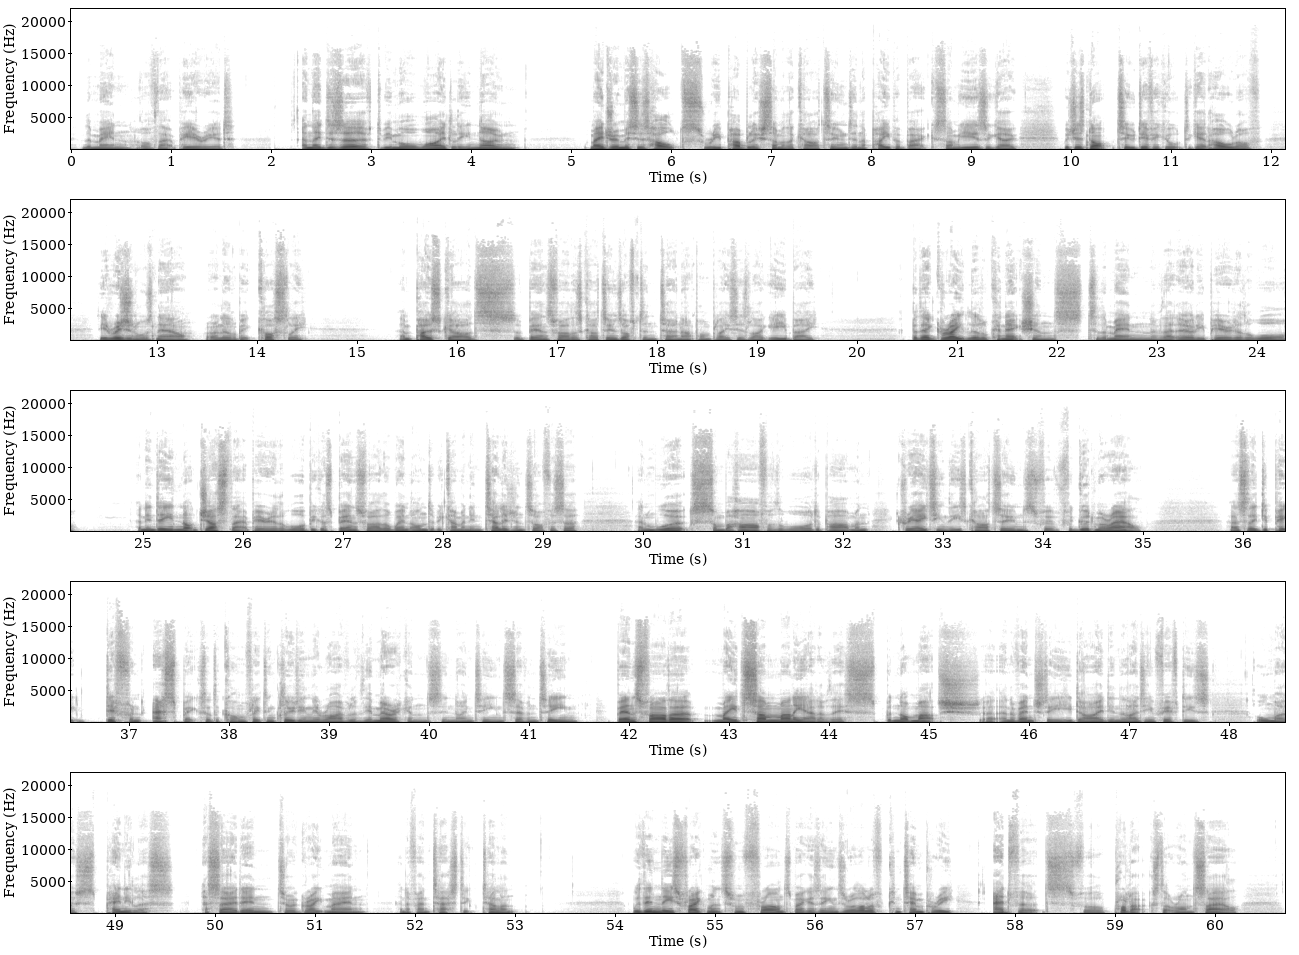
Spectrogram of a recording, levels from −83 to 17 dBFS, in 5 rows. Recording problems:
none

